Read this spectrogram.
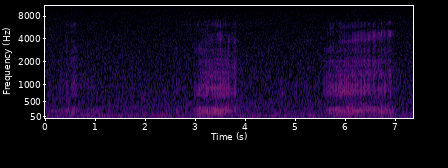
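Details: Tomcat Willy, a pet with sinus trouble, snores in his sleep: two long rasping, buzzy breaths about three seconds apart, each roughly a second long, separated by quiet pauses over faint background hum.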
